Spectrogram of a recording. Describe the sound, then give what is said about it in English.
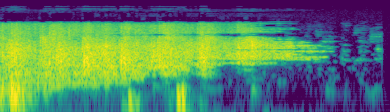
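Applause from a church audience welcoming three people who are about to be baptized: dense, even clapping with a few low thumps, lasting about two and a half seconds before stopping abruptly. “We're going to be baptizing three folks today, and so this is a great day of celebration. So why don't you guys come on up, and let's give them a hand of welcome, will you?”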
